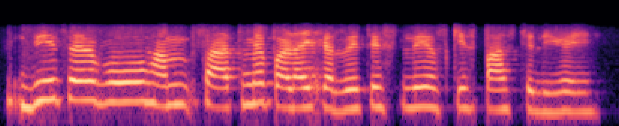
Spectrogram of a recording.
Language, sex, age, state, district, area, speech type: Hindi, female, 18-30, Rajasthan, Jodhpur, urban, conversation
